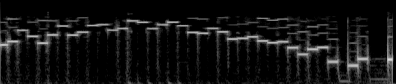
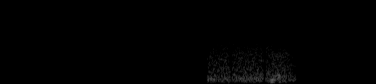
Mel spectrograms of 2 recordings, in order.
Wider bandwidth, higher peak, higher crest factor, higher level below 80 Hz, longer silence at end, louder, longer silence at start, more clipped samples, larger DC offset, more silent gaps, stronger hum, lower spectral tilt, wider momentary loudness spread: first, 12.5 kHz vs 9 kHz; first, -6 dBFS vs -40 dBFS; second, 10 dB vs 22 dB; first, -62 dBFS vs -86 dBFS; second, 0.05 s vs 0.8 s; first, -15 LUFS vs -57 LUFS; second, 0 s vs 0.5 s; neither; neither; neither; neither; second, 5 dB/octave vs -5 dB/octave; second, 5 LU vs 13 LU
